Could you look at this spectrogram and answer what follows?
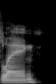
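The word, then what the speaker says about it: Lange: It looks like Range, but it's Lang.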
